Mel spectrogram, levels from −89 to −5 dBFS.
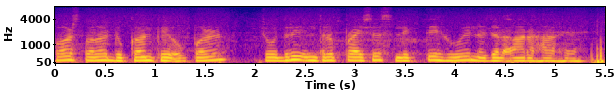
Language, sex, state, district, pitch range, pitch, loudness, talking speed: Hindi, male, Arunachal Pradesh, Lower Dibang Valley, 155-170 Hz, 160 Hz, -14 LUFS, 140 wpm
